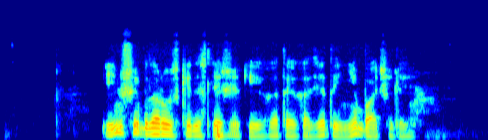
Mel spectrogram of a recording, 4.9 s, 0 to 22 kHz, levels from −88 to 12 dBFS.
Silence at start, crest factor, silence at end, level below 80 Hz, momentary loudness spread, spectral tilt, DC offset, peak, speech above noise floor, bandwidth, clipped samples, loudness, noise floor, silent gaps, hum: 1.05 s; 22 dB; 0.65 s; -48 dBFS; 12 LU; -6 dB/octave; under 0.1%; -6 dBFS; 49 dB; 7.6 kHz; under 0.1%; -25 LUFS; -74 dBFS; none; none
